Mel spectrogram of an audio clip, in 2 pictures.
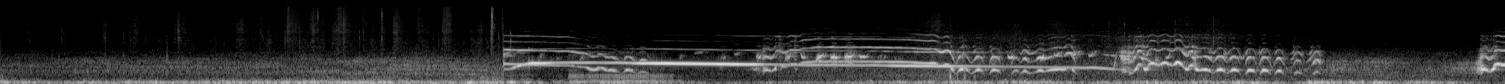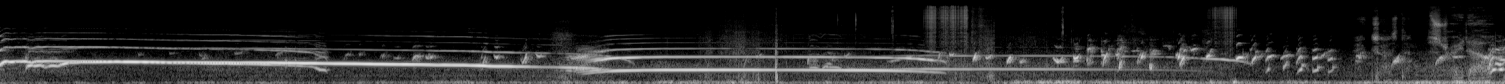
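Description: Coyote howls: long, drawn-out howls that slide down in pitch, broken up by warbling yips, in two bouts with a short pause near the middle, the second ending in steadier, lower howls.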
